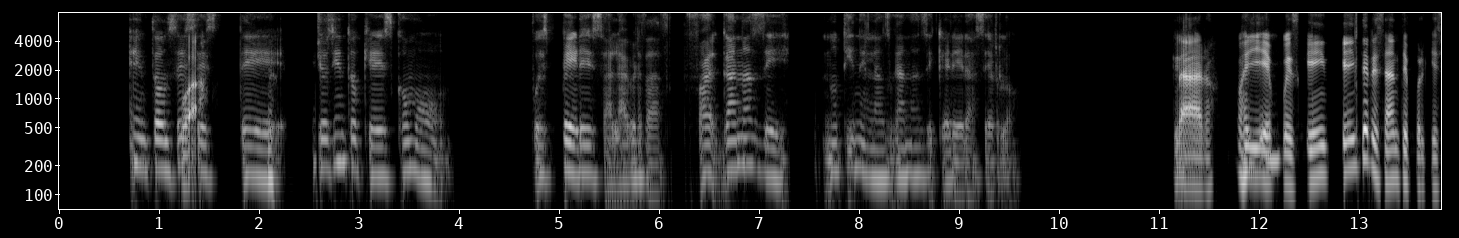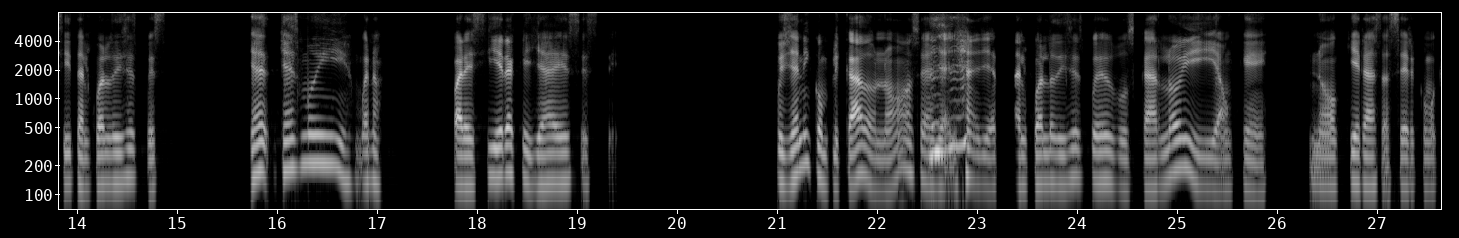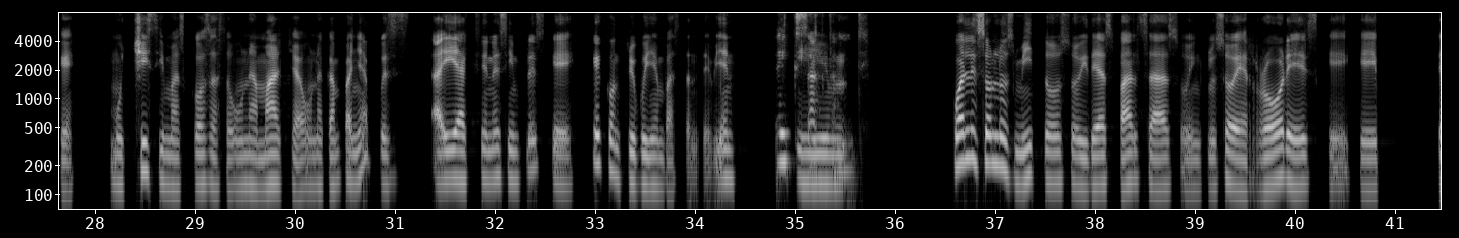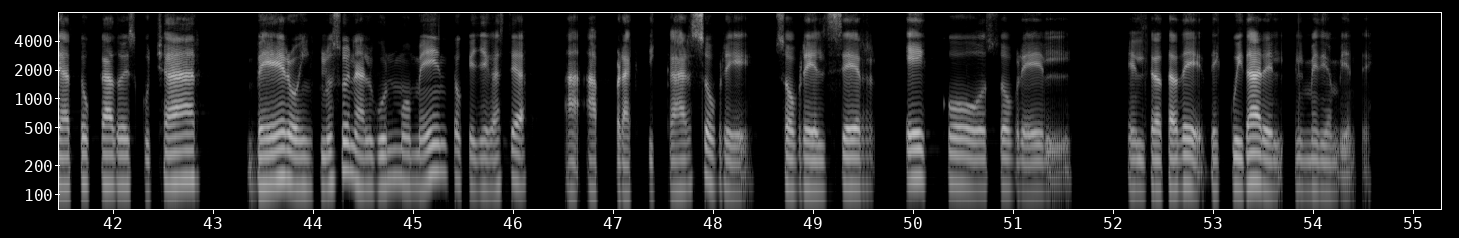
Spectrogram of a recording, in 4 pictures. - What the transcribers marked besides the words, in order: chuckle
- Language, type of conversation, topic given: Spanish, podcast, ¿Cómo reducirías tu huella ecológica sin complicarte la vida?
